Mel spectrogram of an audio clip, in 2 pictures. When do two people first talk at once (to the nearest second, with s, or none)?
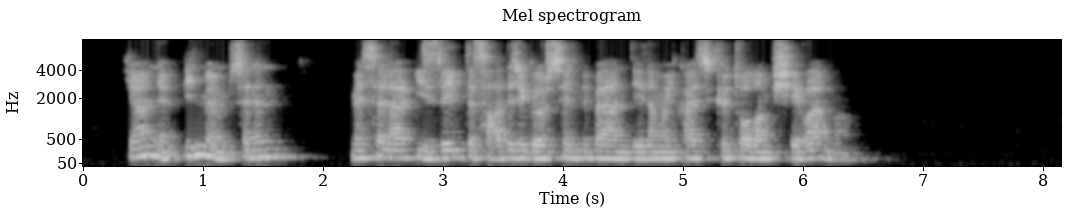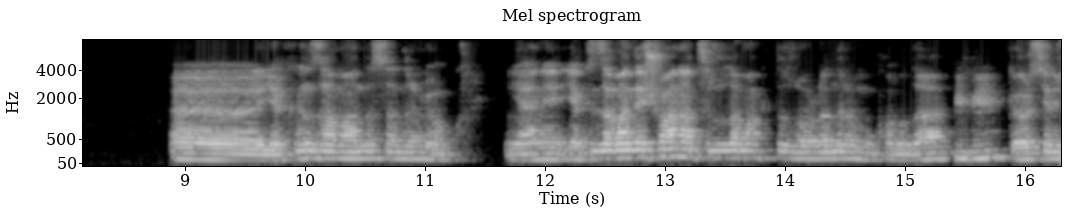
none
